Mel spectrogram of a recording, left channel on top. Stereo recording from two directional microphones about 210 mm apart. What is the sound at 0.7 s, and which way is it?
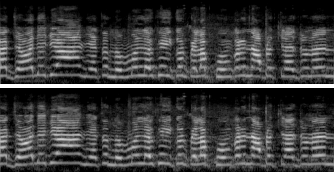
Speech, 10° left (ahead or behind).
